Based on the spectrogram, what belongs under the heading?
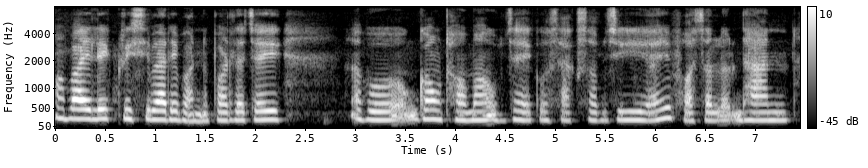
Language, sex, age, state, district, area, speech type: Nepali, female, 30-45, West Bengal, Darjeeling, rural, spontaneous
